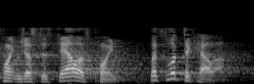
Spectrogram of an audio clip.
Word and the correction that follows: Kalal: K-Law. – K-Law, sorry. K-Law.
